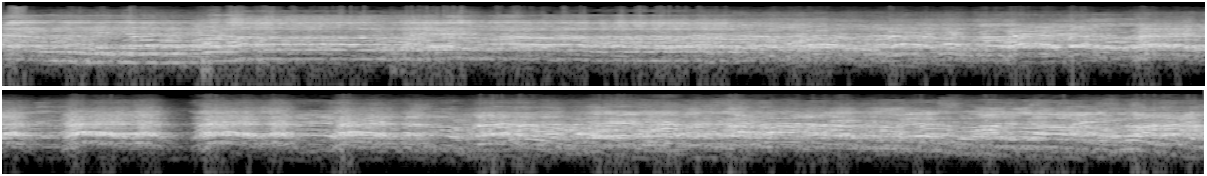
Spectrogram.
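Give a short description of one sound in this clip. An elderly man recites loudly and with feeling into a microphone.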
